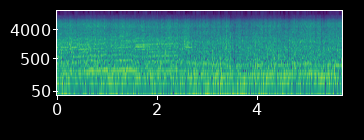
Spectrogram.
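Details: TM Racing KZ-R1 two-stroke go-kart engine on track; loud wail sags and stumbles pulling out of the corner instead of climbing cleanly: engine bogs on acceleration out of corners.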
